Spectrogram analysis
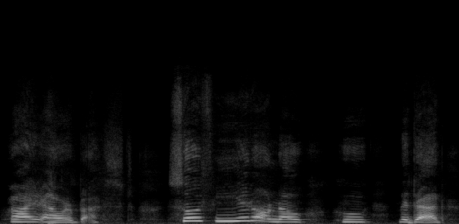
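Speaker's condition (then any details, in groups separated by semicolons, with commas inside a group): Cerebral palsy, severe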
